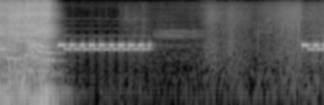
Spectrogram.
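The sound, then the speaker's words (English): A mobile phone rings from inside a handbag, a rapid warbling electronic trill in a burst, a pause, then ringing again, after a short burst of rustling noise. “As Kim heads to the toilet, her phone is ringing in her handbag”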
